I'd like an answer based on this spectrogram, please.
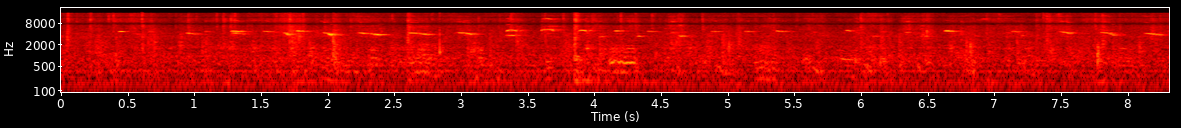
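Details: Faint, high, chirp-like squeaks from three-week-old puppies in a dog show trailer repeat irregularly throughout, set against shuffling, scratching sounds and a low steady hum.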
